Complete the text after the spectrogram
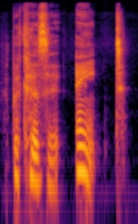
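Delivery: usual speaking voice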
